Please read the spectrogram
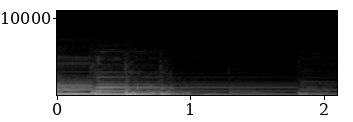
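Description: Background music: a few struck keyboard notes ringing and dying away, softer in the second half.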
